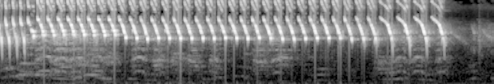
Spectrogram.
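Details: Breeding male canary singing to coax a female toward mating: a long series of quick, sharply falling chirps repeated several times a second, slowing slightly near the end before cutting off.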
